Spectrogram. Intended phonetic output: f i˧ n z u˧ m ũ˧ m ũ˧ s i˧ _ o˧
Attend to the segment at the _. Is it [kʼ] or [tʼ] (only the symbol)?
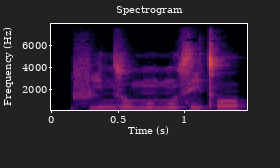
tʼ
